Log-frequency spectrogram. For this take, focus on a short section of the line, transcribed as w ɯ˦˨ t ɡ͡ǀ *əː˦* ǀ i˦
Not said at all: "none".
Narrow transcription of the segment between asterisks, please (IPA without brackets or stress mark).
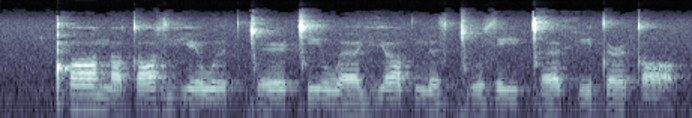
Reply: øː˦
